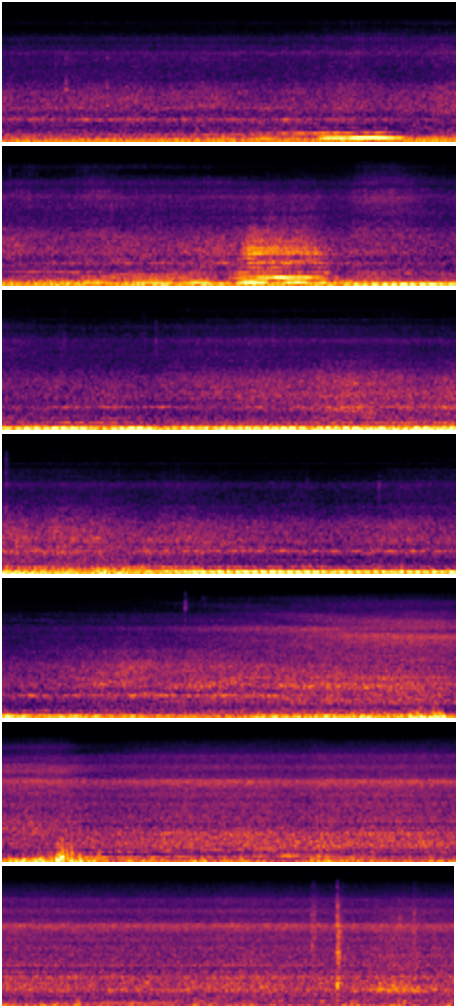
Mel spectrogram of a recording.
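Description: Car creeping forward at low speed: a low engine and road rumble that swells midway and eases off near the end, with a brief knock a little before that.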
